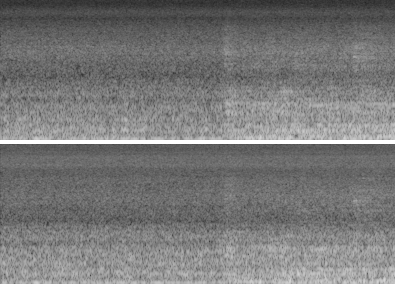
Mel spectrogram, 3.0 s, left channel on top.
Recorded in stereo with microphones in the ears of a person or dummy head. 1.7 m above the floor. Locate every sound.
1.6 s a sliding door: 20° left (ahead or behind), 1.1 m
